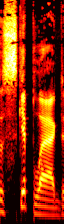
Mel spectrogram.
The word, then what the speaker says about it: Skiplagged: S-K-I-P. What is it? – Yeah, so SkipLagged is another one.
